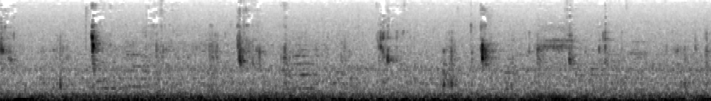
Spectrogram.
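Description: Close-miked chewing: soft wet mouth clicks and smacks about once a second over a low room hum.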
